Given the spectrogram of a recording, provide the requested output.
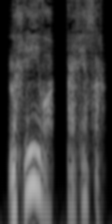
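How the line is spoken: Whisper. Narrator (Russian): прошептал Перси

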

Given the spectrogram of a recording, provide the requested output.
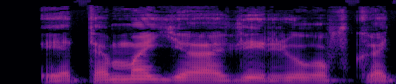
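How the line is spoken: Quiet voice. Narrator (Russian): тихо сказал Алёшка

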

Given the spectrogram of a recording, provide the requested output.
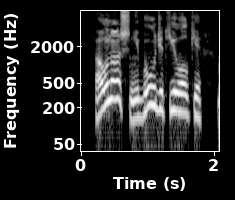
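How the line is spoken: Gloomy announcement. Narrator (Russian): мрачно объявил Родька

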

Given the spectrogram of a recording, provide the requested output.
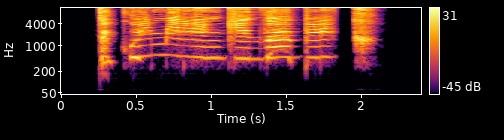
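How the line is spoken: Sobbing. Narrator (Russian): всхлипывала она

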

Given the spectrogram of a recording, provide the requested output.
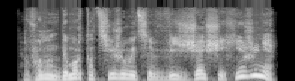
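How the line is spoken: Indignant question. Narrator (Russian): возмущенно спросила Гермиона

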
